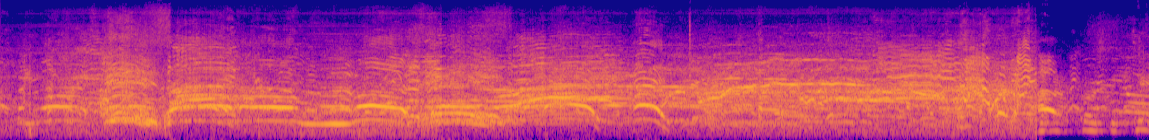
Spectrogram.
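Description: A crowd of young people sings and cheers loudly close by.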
